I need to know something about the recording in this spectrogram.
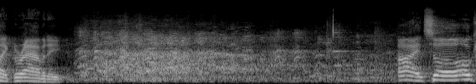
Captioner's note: audience laughing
